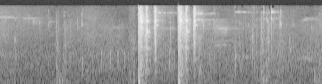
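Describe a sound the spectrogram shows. Two pistol shots ring out in quick succession.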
